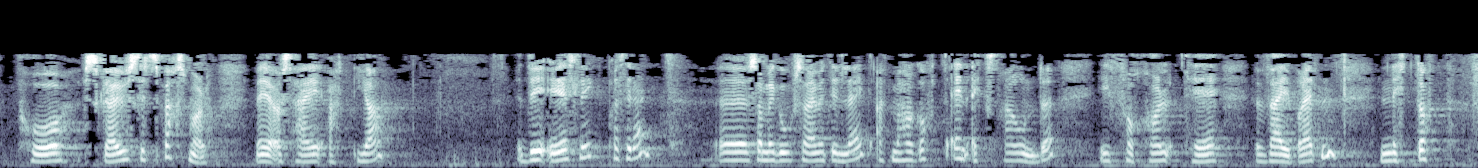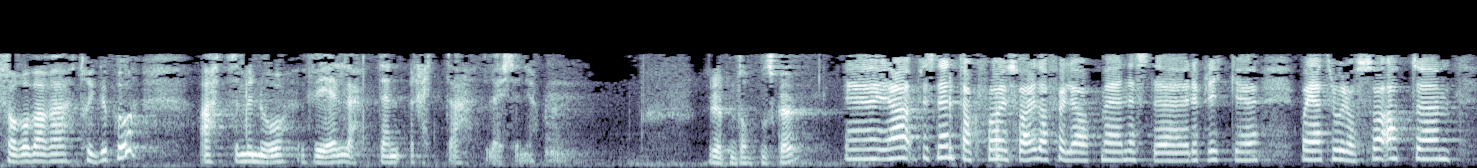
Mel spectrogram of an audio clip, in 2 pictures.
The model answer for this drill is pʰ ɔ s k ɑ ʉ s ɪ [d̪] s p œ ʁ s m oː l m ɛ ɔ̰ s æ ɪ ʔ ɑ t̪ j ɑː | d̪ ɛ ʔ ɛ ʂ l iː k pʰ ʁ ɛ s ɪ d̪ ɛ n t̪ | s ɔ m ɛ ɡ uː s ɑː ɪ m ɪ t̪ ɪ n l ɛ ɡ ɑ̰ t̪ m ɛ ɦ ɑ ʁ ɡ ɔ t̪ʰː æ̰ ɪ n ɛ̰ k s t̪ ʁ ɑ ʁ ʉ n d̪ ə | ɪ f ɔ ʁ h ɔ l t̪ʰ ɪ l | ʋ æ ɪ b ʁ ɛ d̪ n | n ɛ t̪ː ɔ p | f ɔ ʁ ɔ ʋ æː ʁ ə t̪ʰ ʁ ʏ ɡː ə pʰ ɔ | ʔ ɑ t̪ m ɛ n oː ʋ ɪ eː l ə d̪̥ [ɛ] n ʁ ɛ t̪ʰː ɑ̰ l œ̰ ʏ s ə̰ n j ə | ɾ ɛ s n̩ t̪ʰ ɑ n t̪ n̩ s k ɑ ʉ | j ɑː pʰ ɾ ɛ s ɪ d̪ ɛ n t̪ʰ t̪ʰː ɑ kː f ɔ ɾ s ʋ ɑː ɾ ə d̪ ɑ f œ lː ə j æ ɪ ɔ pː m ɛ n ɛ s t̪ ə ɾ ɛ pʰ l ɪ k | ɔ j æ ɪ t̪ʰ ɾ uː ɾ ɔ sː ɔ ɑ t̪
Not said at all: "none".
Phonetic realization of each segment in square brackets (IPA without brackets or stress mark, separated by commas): t̪, ɛ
